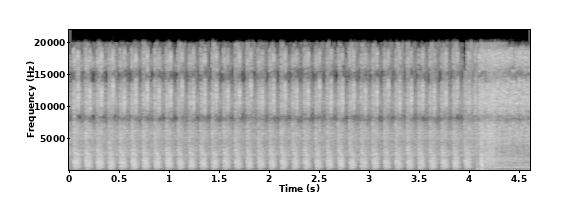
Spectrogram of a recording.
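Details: 2009 BMW X5 35d, M57 3.0L twin-turbo diesel, after highway stall with zero rail pressure, no parts changed: even cranking at about three compressions a second for four seconds, then it fires and settles; hard start, cause unconfirmed.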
